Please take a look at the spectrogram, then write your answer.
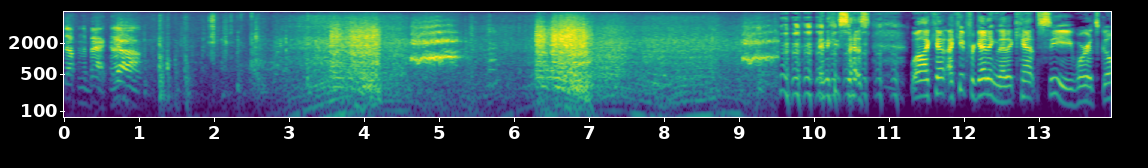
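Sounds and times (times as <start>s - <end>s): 
speech: 0.0s - 1.7s, 9.6s - 13.9s
car engine revving and roaring: 2.4s - 9.5s
tires skidding and squealing: 2.6s - 9.6s
laughter: 9.6s - 11.3s.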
